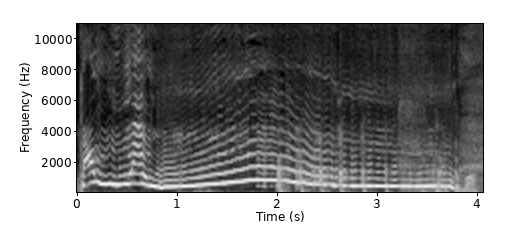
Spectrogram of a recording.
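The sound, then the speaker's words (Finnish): A loud, sustained electronic whine from a micro synthesizer played at a gig, its pitch sliding up and wavering before dipping down, with faint clicks and murmurs underneath toward the end. “ja sitten ne pisti sen soimaan sen syntetisaattorin. Ja se oli semmoista niinku vinkunaa.”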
